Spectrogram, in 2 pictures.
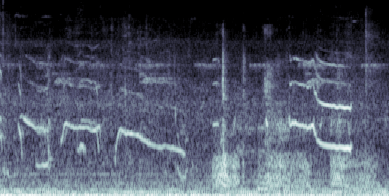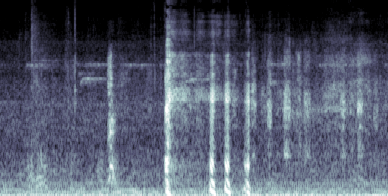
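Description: Pembroke Welsh corgi puppies whimpering: several high, thin whines falling in pitch in the first half, then a few short sharp sounds about seven seconds in, over a steady low hum.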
